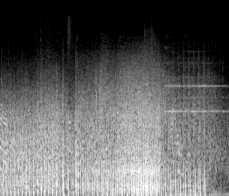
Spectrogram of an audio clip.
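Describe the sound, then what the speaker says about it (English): Rapid automatic gunfire from an Apex Legends firefight crackles in dense, continuous bursts for several seconds, loud and close, with a brief lull before the shots resume. "Opening fire."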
